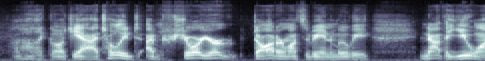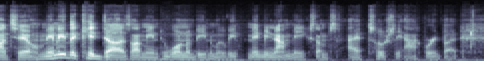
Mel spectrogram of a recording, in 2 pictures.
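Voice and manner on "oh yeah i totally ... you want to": ordinary talk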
